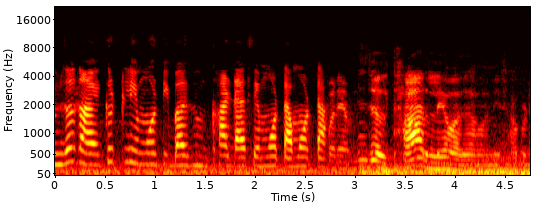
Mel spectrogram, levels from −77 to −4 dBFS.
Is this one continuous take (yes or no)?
no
